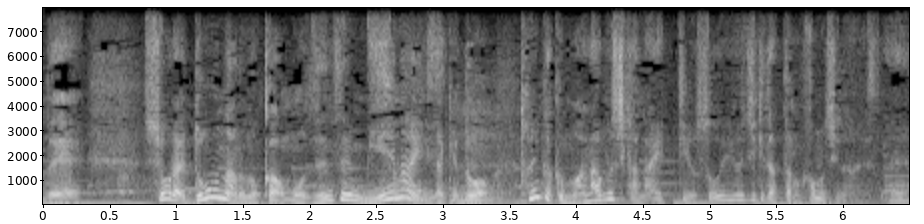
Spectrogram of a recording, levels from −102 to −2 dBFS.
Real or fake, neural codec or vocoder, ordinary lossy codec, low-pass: real; none; none; none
